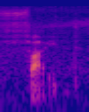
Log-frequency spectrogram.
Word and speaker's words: fight: Sounds like a F-Y-T-E. Fight. Fight. Fight. But you got a G right there. But it's a silent G again. The G-H is like silent, like a light, right, Right. a right, Right. slight, Slide. but it's a G-H, and it's silent, and usually you get your...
